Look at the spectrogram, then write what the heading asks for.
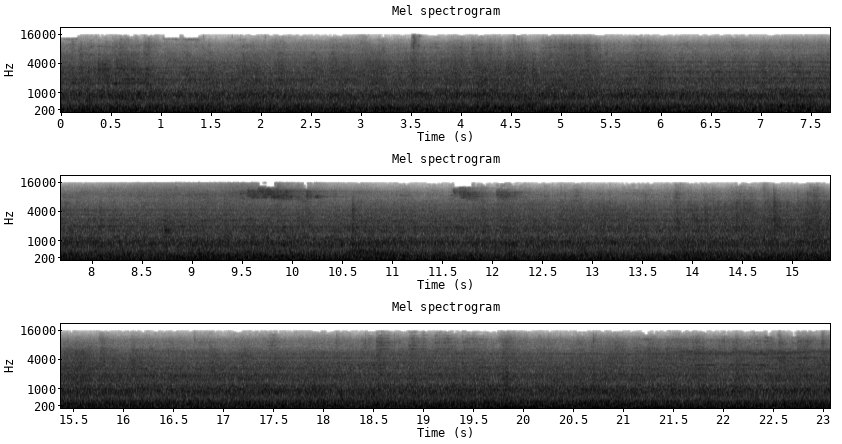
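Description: Loaded BOXN open freight wagons rolling past close by: a steady, heavy rumble of steel wheels on the rails.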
